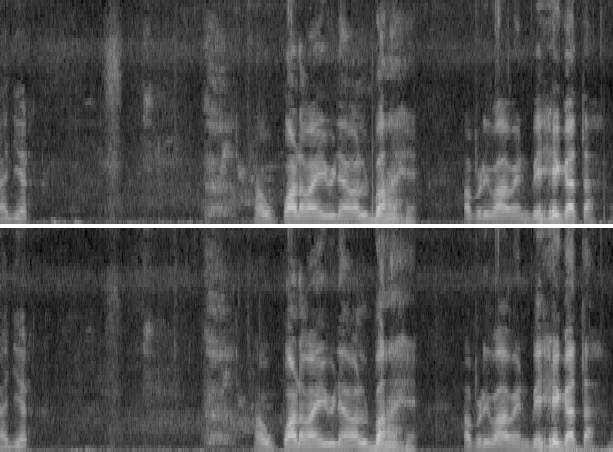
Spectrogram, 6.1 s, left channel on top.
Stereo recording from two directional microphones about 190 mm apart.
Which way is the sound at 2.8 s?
30° right (ahead or behind).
